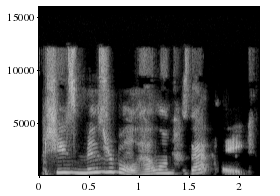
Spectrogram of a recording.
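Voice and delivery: high and loud, indignant pleading; exasperated protest. Retold or imitated. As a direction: retell confronting a brushed-off doctor. Mother exasperated with dismissive doctor.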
